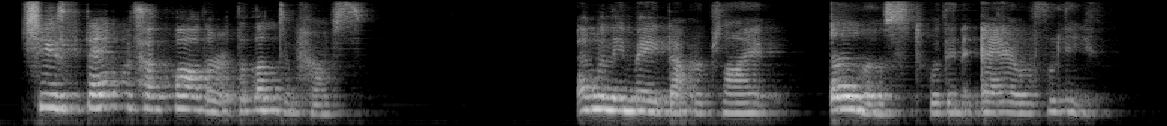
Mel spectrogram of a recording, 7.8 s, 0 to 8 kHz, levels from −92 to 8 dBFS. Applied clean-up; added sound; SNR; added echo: neural mask model DeepFilterNet 3.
